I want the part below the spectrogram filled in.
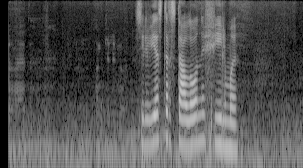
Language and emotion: Russian, neutral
